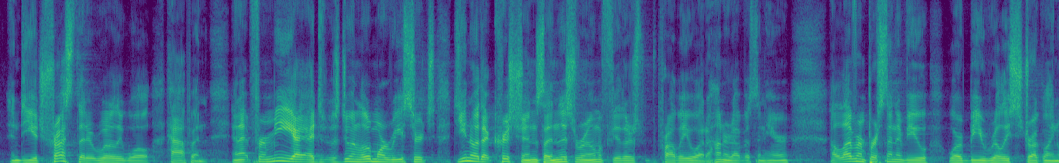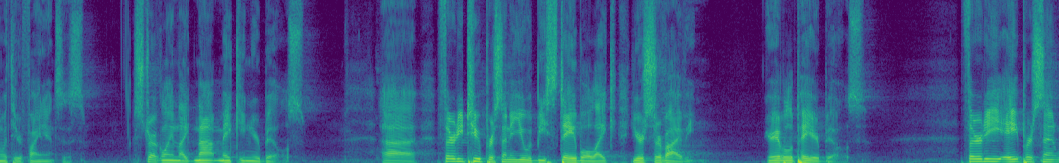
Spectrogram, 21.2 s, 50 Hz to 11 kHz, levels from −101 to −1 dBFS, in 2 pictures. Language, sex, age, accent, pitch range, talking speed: English, male, 30-49, American, 110-140 Hz, 195 wpm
